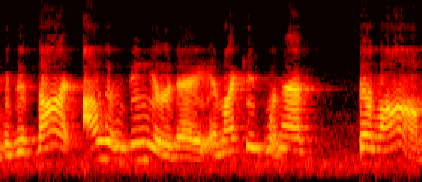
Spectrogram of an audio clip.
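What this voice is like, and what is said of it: Speaks with a noticeable regional accent. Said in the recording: “that accent ... is wonderful ... that was a great accent”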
